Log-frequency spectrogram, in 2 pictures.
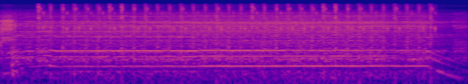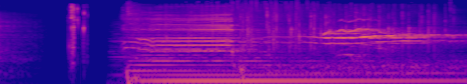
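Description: A squid in a blender: a loud, steady blender motor whirs with rapid pulsing and watery churning for several seconds, cuts out to near silence with a brief click, then roars back with wavering, rising whines.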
